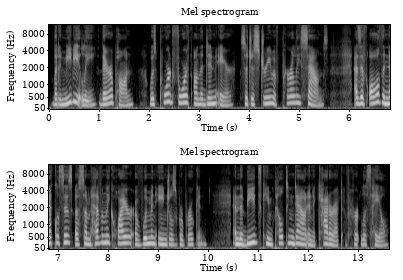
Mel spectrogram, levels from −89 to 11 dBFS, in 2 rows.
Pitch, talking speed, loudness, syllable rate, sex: 225 Hz, 185 wpm, -19 LUFS, 5.2 syllables/s, female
